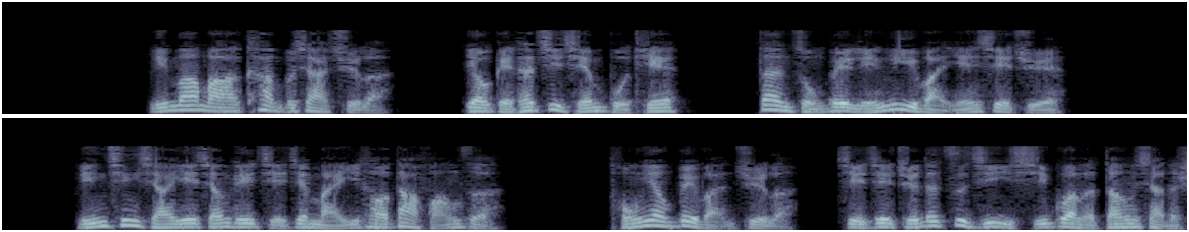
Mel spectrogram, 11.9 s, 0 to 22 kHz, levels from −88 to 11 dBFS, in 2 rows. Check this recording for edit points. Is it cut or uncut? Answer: cut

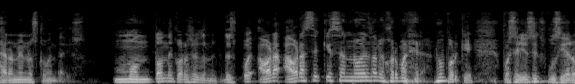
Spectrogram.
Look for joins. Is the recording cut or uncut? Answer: uncut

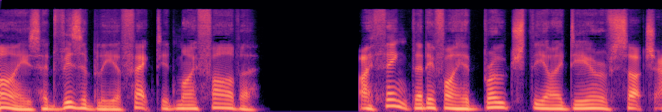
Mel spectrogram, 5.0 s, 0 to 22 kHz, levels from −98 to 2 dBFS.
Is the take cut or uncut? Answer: uncut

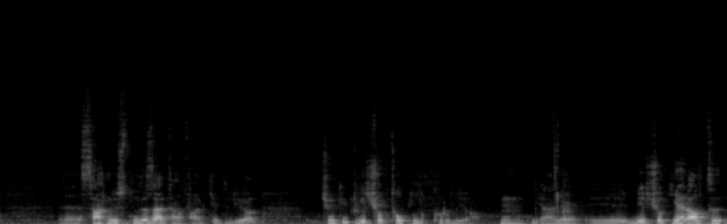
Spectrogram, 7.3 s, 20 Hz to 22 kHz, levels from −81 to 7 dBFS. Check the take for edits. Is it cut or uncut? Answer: uncut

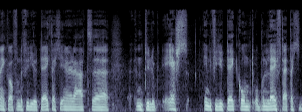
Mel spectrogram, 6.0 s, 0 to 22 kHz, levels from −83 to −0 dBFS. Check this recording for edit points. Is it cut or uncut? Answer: uncut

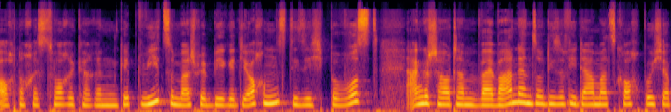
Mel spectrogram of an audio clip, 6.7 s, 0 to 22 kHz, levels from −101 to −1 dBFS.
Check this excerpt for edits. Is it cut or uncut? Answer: cut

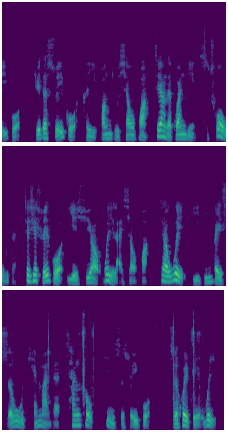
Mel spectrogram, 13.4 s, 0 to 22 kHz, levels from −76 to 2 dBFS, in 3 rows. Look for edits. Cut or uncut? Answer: cut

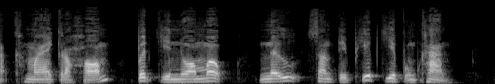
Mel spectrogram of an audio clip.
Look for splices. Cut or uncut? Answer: uncut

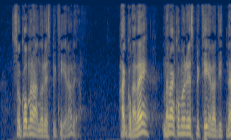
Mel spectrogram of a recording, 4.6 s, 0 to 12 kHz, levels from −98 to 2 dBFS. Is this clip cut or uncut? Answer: cut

